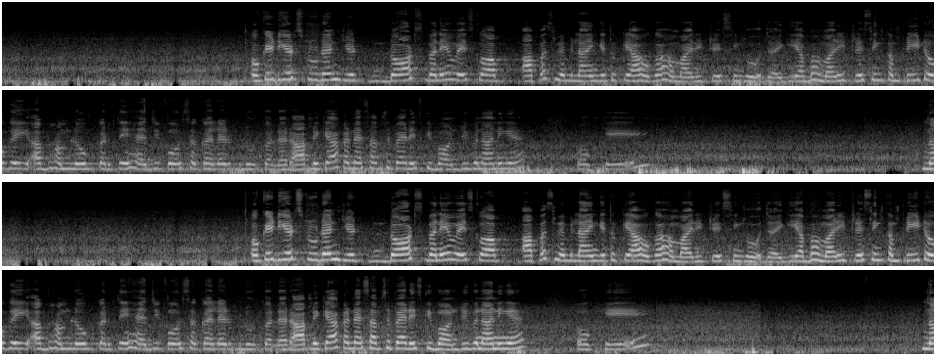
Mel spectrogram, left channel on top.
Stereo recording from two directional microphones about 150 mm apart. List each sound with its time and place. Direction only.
2.4 s a woman's voice: 45° right (ahead or behind)
12.1 s a woman's voice: 50° right (ahead or behind)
